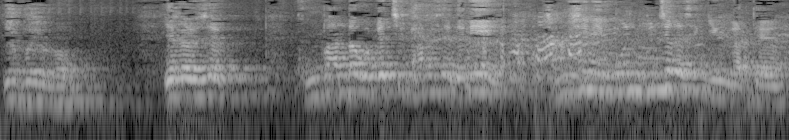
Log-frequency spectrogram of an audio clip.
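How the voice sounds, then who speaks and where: A man voicing a worried mother ant who quietly tells her husband their son has lost his mind. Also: high-pitched, animated, normal speed, pitched below the performer's own voice. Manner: hushed, fretting. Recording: echoey hall with crowd noise.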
